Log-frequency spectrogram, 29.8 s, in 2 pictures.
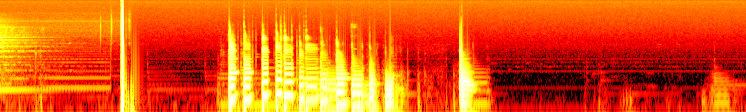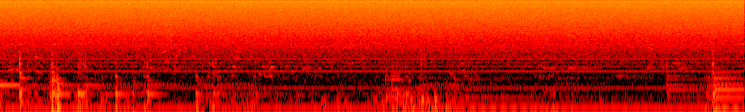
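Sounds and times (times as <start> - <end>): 
strings: 0.0 - 1.0, 4.6 - 8.0.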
